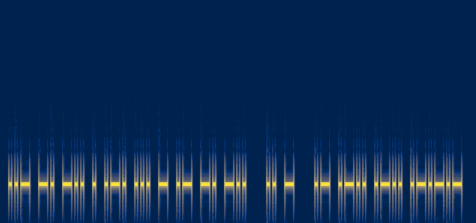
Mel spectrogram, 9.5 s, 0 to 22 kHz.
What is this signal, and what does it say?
Morse code, heard as a keyed tone, about 20 wpm, 700 Hz. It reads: UNDERSTAND IT ALL.
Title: Sentences from Top 1000 Words - Review Part 4 - 20wpm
